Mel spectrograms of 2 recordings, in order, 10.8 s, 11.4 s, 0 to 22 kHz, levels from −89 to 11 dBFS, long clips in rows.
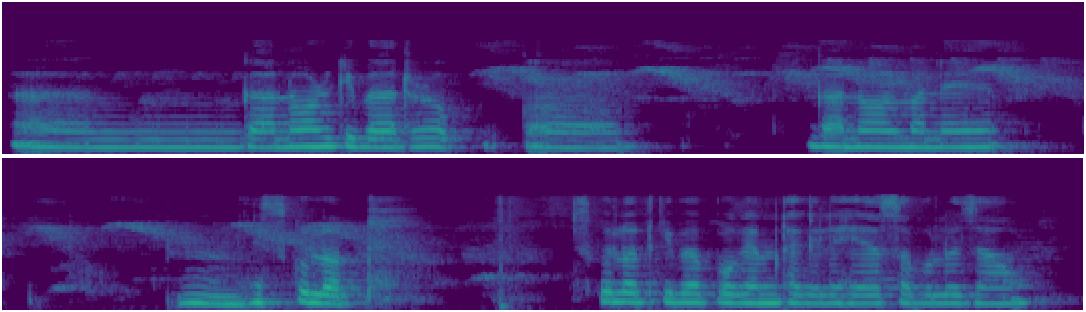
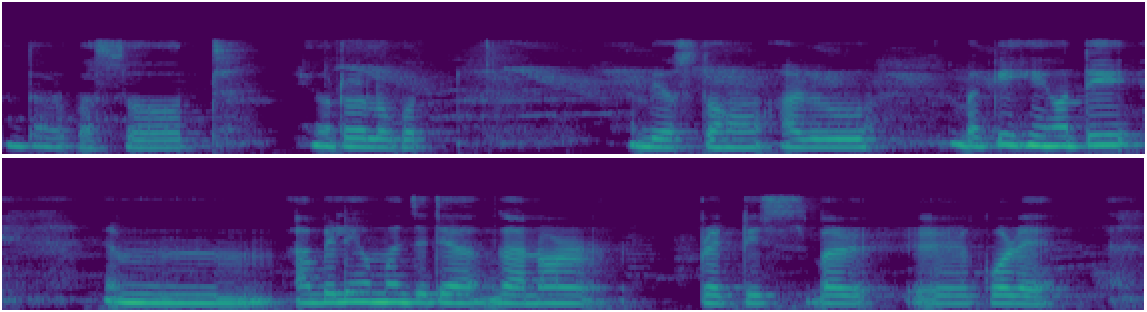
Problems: background sounds at intervals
